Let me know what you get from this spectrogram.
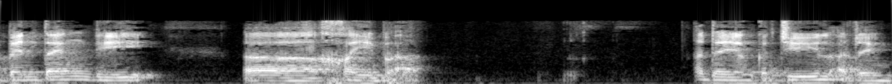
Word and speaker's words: Khaybar: Khaybar cara bacanya seperti Ja'far. Ja'far Khaybar.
